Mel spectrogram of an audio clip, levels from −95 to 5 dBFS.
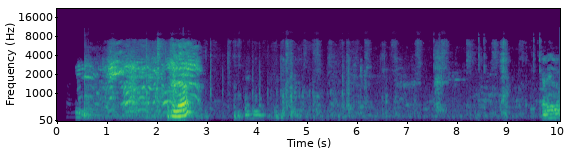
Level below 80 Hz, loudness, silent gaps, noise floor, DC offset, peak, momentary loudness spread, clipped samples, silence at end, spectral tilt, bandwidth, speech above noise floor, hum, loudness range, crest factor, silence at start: -64 dBFS; -18 LUFS; none; -55 dBFS; under 0.1%; 0 dBFS; 28 LU; under 0.1%; 0 s; -5.5 dB/octave; 7.8 kHz; 38 dB; none; 23 LU; 24 dB; 0.4 s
